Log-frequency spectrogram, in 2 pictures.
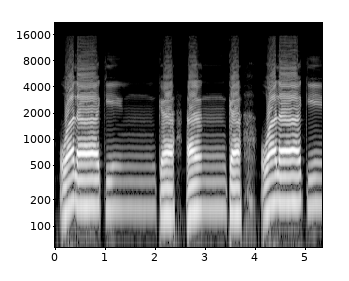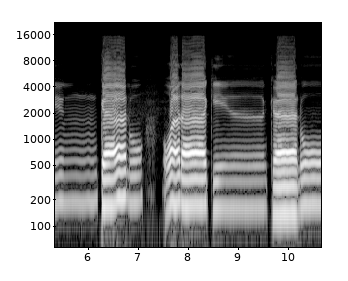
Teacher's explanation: Ada nun sukun bertemu dengan huruf kaf, maka ini juga sama bacaan ikhfa. Cara membacanya samarkan nunnya kepada huruf ikhfa. Ke huruf kaf. Kaf makhrajnya dari pangkal tenggorokan kita.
